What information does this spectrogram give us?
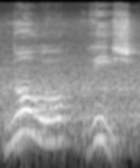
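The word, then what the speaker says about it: nouveau riche: a long epic poem the next word is नोव रीश spelling is एन ओ यू वई ए यू आर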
